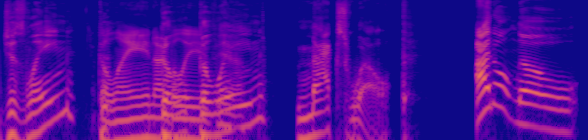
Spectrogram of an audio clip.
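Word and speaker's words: Ghislaine: jzan galain I believe galain Maxwell I don't know it's almost like Elaine with a G yeah well I don't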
